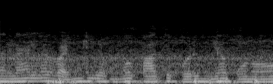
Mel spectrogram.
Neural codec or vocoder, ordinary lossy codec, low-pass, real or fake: none; none; 7.2 kHz; real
